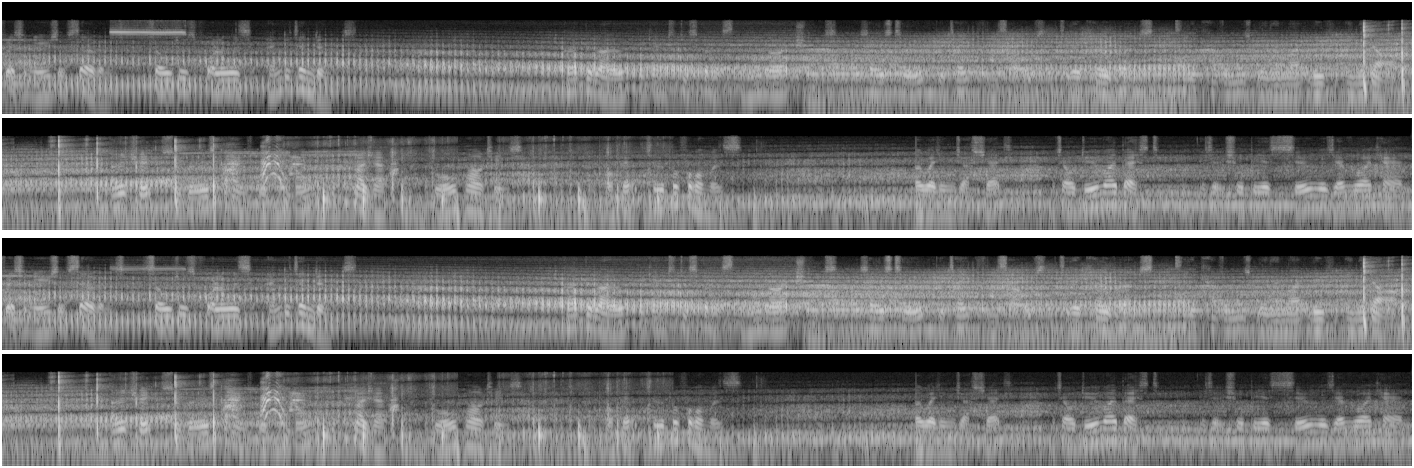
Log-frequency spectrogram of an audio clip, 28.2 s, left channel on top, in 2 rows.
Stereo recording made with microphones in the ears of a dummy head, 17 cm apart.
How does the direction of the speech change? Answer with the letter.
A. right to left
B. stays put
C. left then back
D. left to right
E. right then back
A.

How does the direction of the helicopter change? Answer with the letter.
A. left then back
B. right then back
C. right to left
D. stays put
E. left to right
C.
